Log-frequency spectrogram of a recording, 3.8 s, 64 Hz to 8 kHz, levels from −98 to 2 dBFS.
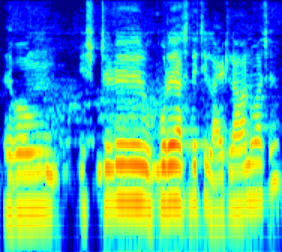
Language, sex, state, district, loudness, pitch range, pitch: Bengali, male, West Bengal, Malda, -26 LUFS, 145-165 Hz, 160 Hz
